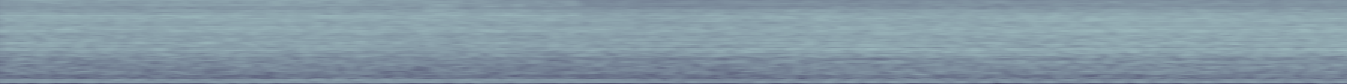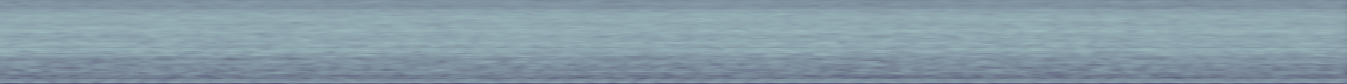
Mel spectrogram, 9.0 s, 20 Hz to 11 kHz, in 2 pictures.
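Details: Chevrolet Nova Super Sport V8 idling after the distributor was replaced with a vacuum-advance unit; choke needs adjusting, good vacuum. Low steady burble, speed settling slightly early, then an even beat with no skips: normal idle.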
